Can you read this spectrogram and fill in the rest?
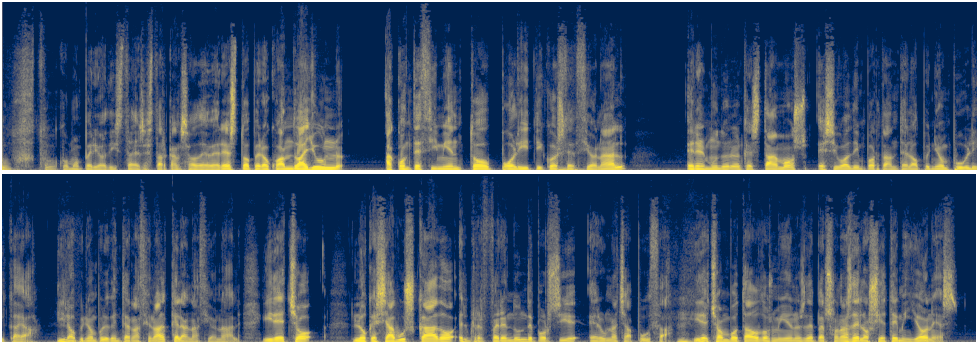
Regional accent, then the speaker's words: Valencian Community, Spain; yo soy valenciano, que es una comunidad que está, hablamos catalán también, de hecho el siglo de oro de las letras catalanas fue en Valencia, y compartimos una cultura como muy fuerte, yo hablo catalán.

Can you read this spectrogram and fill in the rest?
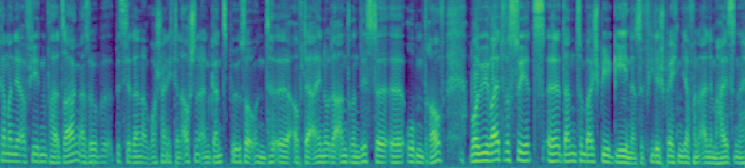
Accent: Thuringia, Germany; Ich bin ja aus Thüringen

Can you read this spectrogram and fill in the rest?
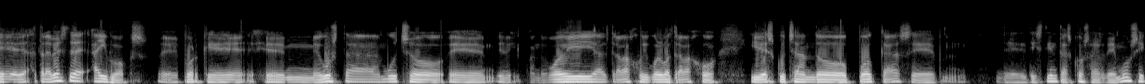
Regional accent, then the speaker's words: Llíria, Valencian Community, Spain; soy de Llíria, que es una ciudad que está cerquita de Valencia, la llaman la ciudad de la música.

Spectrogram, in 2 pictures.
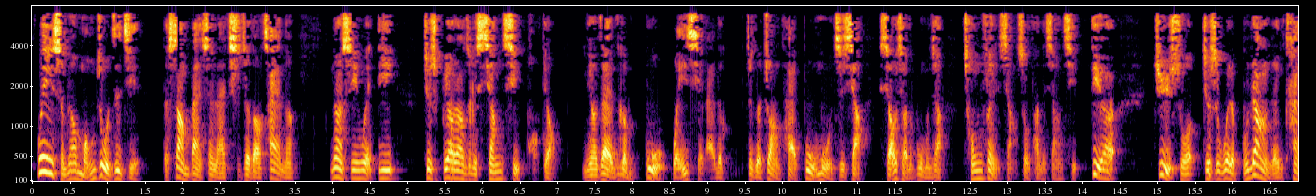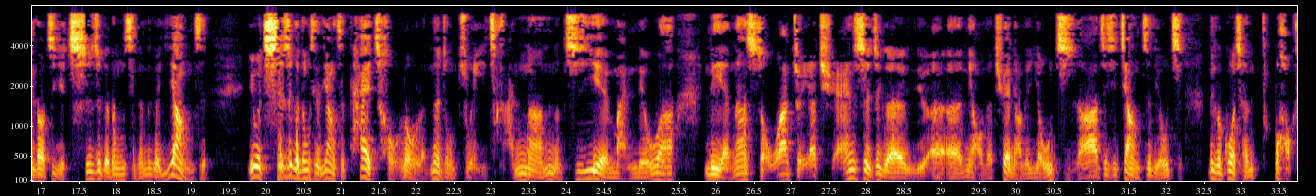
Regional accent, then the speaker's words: Guangdong, China; 这个东西马上就会让我们中国人想起一种我们广东人的美食，叫做什么呢？荷花雀。

